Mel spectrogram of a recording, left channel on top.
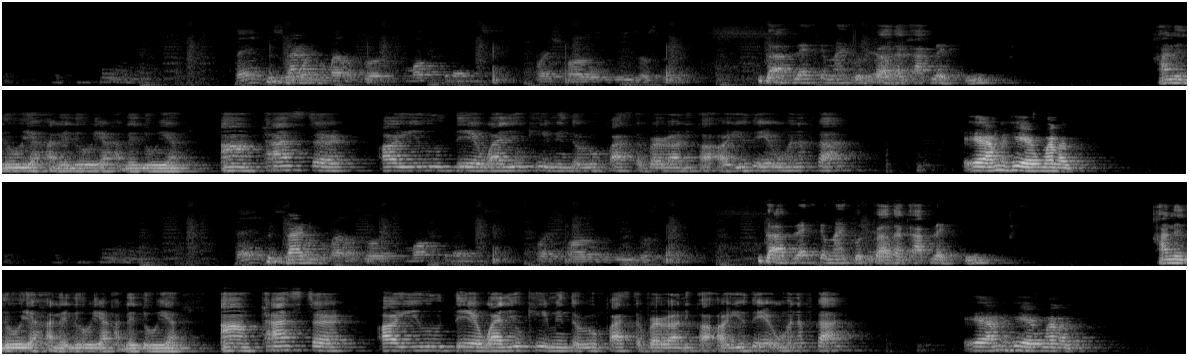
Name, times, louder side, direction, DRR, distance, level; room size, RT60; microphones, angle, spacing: voice 1, 0.5-1.5 2.3-5.0 5.3-7.7 8.5-9.1, left 2 dB, 45° left, 2 dB, 0.8 m, -39 dB
sound 1, 1.4-2.0 2.3-2.9 3.3-4.0 4.2-4.8 5.2-5.9 6.2-6.7 7.1-7.8 8.1-9.0, equal, 10° right, 0.8 m, -51 dB
voice 2, 7.6-9.8 11.5-13.6 14.0-15.2 15.6-20.3, right 3 dB, 50° right, 8 dB, 0.5 m, -27 dB
voice 3, 21.5-22.5, left 5 dB, 70° left, 9 dB, 0.3 m, -21 dB
4.2 x 4.1 x 2.9 m, 0.78 s
head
